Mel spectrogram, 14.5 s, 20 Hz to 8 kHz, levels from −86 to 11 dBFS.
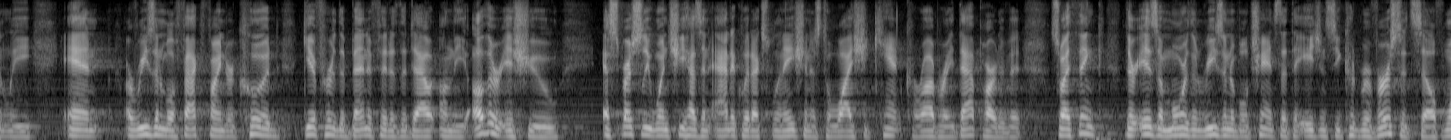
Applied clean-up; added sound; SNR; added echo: none; none; none; none.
